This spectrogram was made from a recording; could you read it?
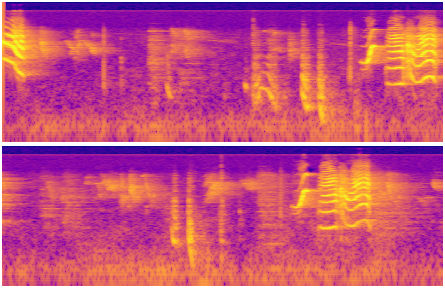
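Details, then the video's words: Pet green ring-necked parrot talking in Hindi, saying "mummy": sliding harmonic word-like phrases and clicks, repeated in bursts a few seconds apart. "parrot Hindi talking || mummy miithhu voice"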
